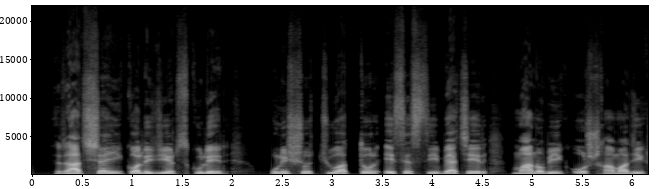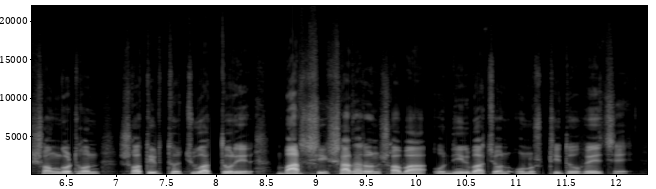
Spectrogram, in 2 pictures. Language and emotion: Bengali, neutral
